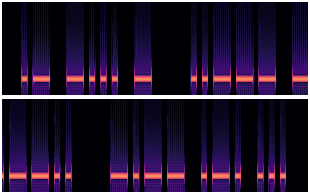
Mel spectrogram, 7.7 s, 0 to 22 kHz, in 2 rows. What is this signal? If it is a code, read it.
Morse code, heard as a keyed tone, about 17 wpm, 700 Hz. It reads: ABT 28 YRS
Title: Practice QSO - Exchange 3 - More Info - 17wpm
